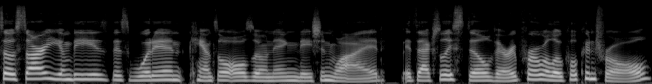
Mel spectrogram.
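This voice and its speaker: A woman at medium pitch talks at a moderate pace with lively intonation and hardly any pauses. The recording is very clean with a silent background and a dry, close sound with no echo. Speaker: podcast host, housing advocacy director. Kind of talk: interview conversation. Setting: office in Washington, D.C.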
